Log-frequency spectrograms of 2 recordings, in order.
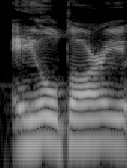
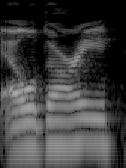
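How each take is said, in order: First: The name begins with an extra A sound. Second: The name begins without the A sound.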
